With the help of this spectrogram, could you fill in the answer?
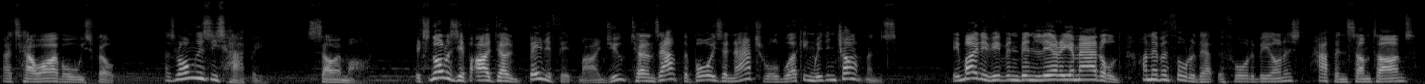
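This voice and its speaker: Kindly dwarf merchant: genial, folksy, lively rise and fall in the voice. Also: male voice, on the high side, fairly quick, faint music behind. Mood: musing. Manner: friendly, folksy, musing. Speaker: game character.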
